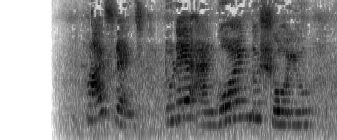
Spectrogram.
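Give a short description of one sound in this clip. A young girl speaks close by.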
